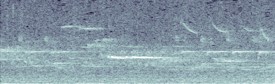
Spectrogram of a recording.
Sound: birds chirping

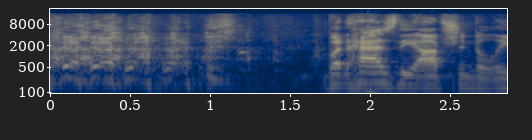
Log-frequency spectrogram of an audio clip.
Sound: laughter

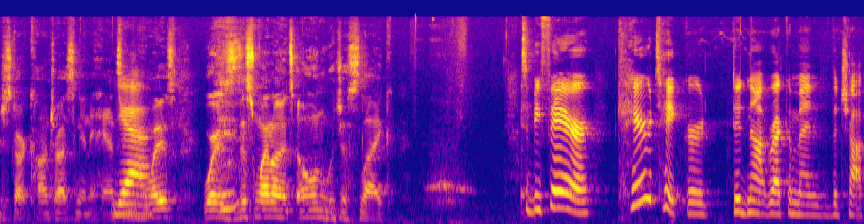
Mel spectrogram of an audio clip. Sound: wind sound

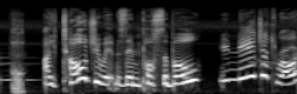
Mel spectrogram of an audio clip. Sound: snorts

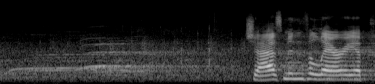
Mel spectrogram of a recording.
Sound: graduates cheer

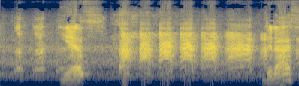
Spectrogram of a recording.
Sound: laughs

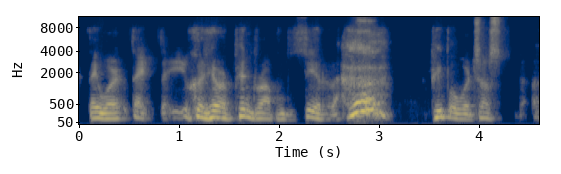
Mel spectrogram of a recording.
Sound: gasps

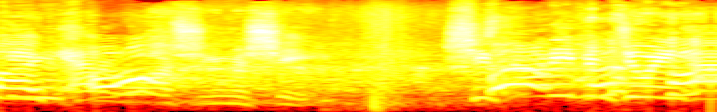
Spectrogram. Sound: crowd laughing

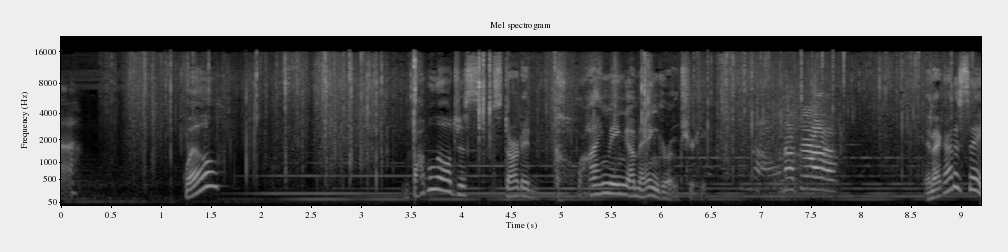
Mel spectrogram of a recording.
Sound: crunch! Snap!

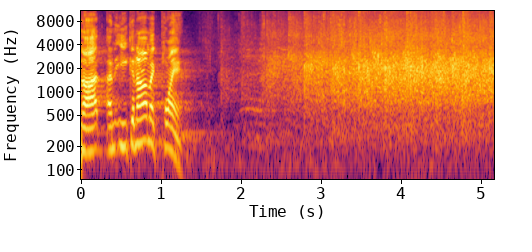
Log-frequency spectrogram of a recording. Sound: applause

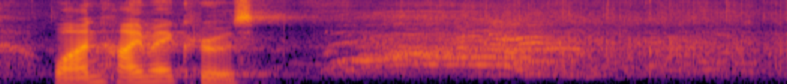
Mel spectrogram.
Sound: audience applauds

